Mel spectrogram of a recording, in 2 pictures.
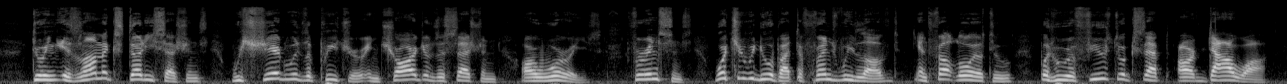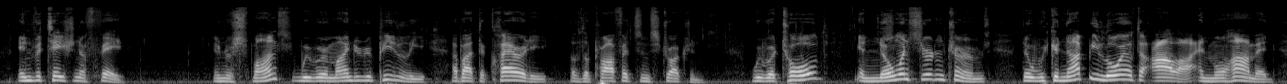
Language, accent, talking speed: English, American, 165 wpm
